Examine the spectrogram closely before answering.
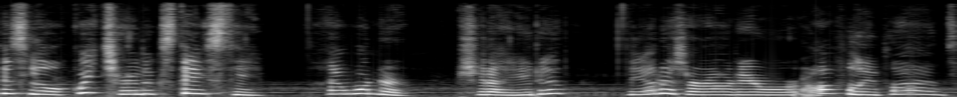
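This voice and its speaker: A put-on character voice races along at a very fast pace with an extremely high pitch. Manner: ominous.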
